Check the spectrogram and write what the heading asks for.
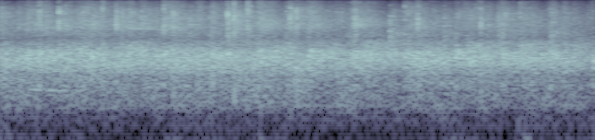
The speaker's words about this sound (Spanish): Lo estamos haciendo en directo desde Estación Podcast en el Círculo de Bellas Artes de Madrid. Así que además de saludaros a vosotros, voy a pedir un aplauso para todos vosotros por venir a vernos y para Estación Podcast.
